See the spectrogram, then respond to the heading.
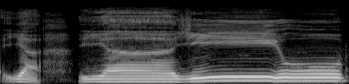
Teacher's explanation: ya juga berasal dari tengah lidah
